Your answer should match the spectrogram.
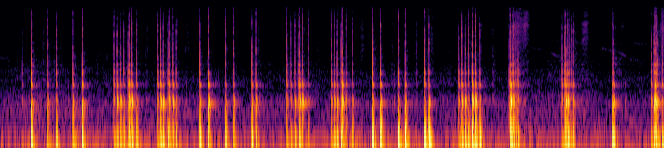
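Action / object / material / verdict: tap / paperback book with glossy paper cover / paper / none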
